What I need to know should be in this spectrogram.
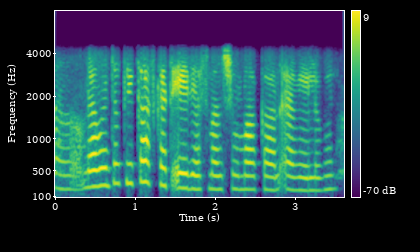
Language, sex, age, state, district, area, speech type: Kashmiri, female, 60+, Jammu and Kashmir, Srinagar, urban, conversation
